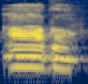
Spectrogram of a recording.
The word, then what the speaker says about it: 악어: 그래서 얘가 move up 돼야 돼요. 요게 move up. 그러면, when you pronounce, 이렇게. 악어. 아거 악어. 아거 악어.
